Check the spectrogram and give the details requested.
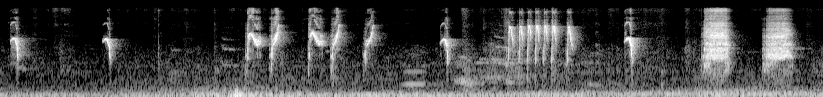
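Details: Fledgling cucak cungkok, the sooty-headed bulbul, uttering crisp high chirps, then a fast stuttering rattle of about eight pulses. Two longer hissing, scratchy notes close the sequence.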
